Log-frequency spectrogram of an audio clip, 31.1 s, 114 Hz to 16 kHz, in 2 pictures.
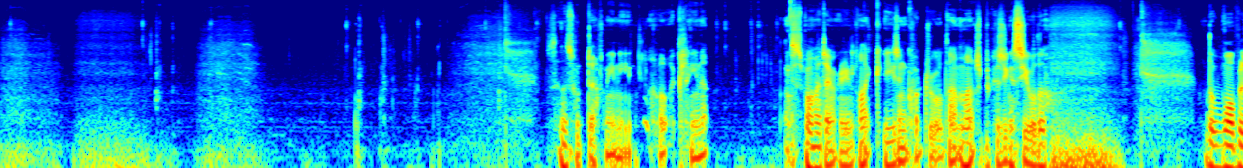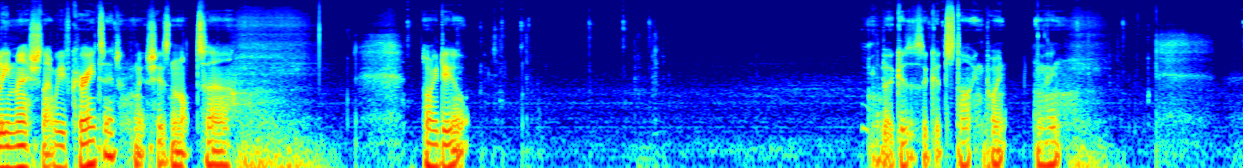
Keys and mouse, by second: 0.1-1.7 alt+drag, 2.6-4.3 alt+super+drag, 5.2 alt+super+click, 6.7 alt+super+click, 8.5 super+click, 9.0 super+click, 9.4 shift+super+click, 9.7 alt+super+click, 11.6 super+click, 12.4-14.0 alt+super+drag, 14.7-17.0 drag, 18.6-20.6 alt+super+drag, 21.8 alt+super+click, 22.9 super+click, 23.6-26.9 shift+super+drag, 27.1 shift+click, 27.5-29.0 shift+drag, 29.6-31.0 alt+super+drag.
